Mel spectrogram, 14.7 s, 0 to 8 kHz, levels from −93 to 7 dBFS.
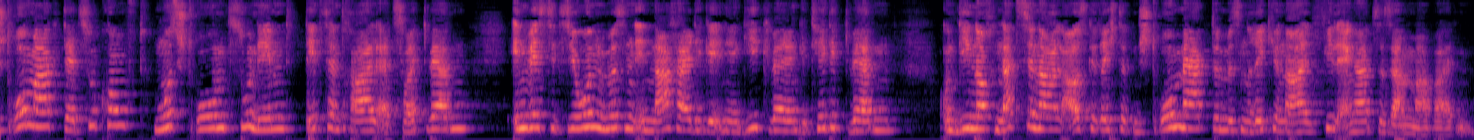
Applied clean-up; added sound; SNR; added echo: none; none; none; reverberation time 0.2 s.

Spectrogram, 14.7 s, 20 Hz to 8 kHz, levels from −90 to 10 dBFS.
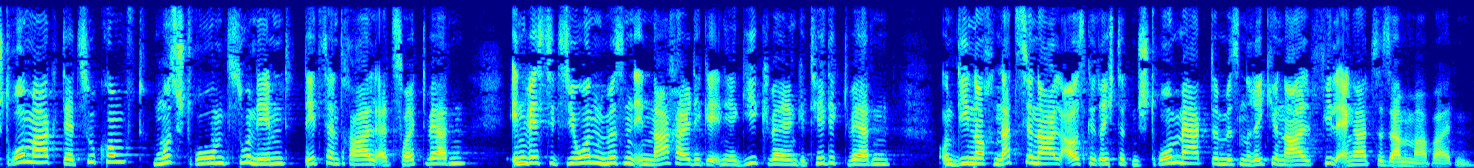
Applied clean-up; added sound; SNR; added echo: none; none; none; none.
